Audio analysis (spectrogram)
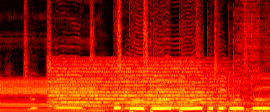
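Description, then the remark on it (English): A horn toots Morse code for "Go Clippers" in a rapid string of short and longer bursts at a steady mid pitch, loud and clipped, following a brief sustained electronic tone. “Toot, toot, toot your horns, baby. Sound the horn, Burbank.”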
